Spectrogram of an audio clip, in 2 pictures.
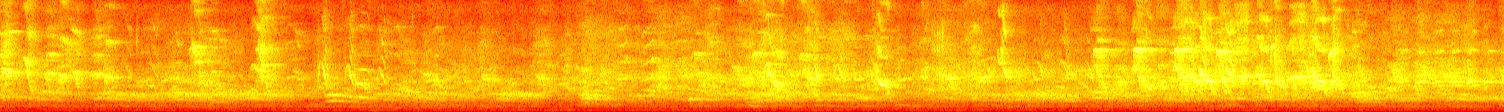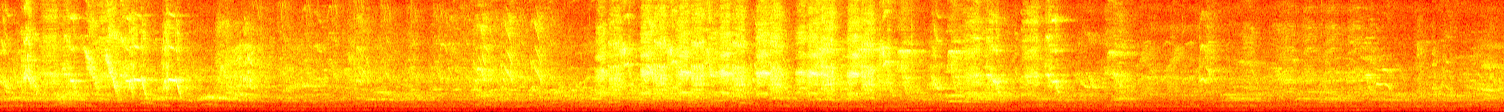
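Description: A flock of rose-ringed parakeets calling: shrill squawks and chirps overlapping without pause, with louder bouts around the middle and again about two-thirds of the way through.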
